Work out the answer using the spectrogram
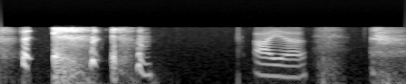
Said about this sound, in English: You know, the thing is I have asthma, so I cough a lot in general anyway.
